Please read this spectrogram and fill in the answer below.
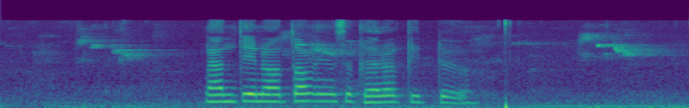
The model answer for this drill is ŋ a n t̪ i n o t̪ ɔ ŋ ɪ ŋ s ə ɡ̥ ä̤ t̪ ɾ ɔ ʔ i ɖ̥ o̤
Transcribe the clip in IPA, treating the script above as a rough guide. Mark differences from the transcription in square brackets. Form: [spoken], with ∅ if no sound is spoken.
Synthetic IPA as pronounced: ŋ a n t̪ i n [ɔ] t̪ ɔ ŋ ɪ ŋ s ə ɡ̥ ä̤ [∅] ɾ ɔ [k] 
